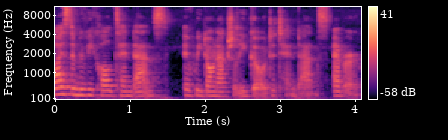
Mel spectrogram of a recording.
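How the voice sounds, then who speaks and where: A woman talks at a fairly quick pace with vocal fry. Her pitch variation is ordinary. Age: 20s. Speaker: designer. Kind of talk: casual talk to camera. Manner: chatty, upbeat.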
